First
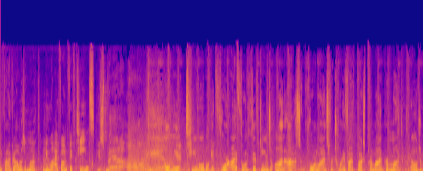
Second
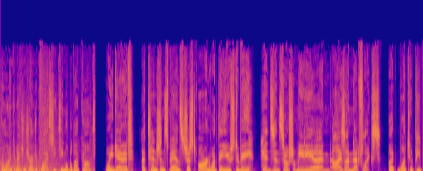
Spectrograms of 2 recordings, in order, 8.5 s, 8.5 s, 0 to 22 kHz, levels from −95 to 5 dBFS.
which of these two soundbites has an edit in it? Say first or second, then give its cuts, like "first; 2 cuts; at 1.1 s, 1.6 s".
second; 1 cut; at 1.9 s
